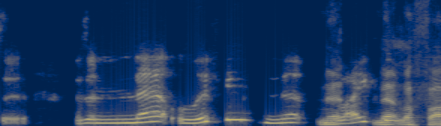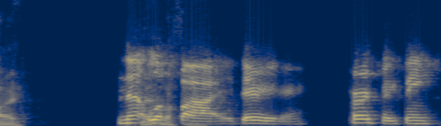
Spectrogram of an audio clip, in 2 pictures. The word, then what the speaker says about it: Netlify: I can't even pronounce it. Is it Netlify? Netlify. Netlify.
